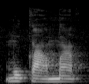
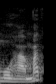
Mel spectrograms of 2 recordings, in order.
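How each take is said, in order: First: It has a 'k' sound and ends in 't'. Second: It has an 'h' sound and ends in 'd'. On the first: "Lidah Jawa kan gitu" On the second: "Lidah Jawa kan gitu, ngomong Muhammad mana bisa"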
